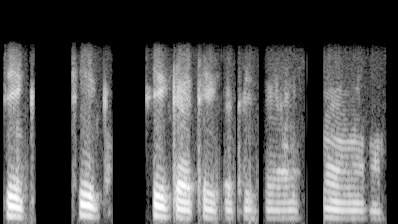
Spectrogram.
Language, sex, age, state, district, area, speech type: Punjabi, male, 45-60, Punjab, Pathankot, rural, conversation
